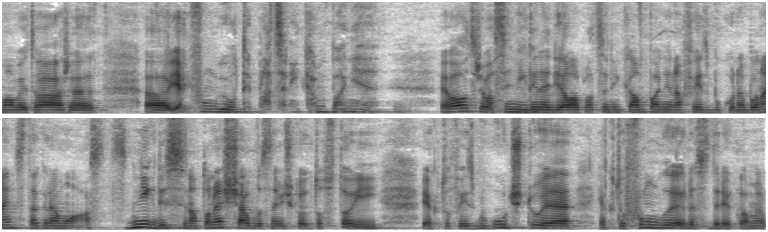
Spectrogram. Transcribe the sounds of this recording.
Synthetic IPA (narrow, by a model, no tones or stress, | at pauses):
mavɪt̪vaːr̝ɛt̪ | jakfuŋɡujowt̪ɪ̥plat͡sɛniːkampaɲɛ | jot̪r̥ɛbasɪɲɪɡdɪnɛɟɛlalplat̪t͡sɛniːkampaɲɛnafɛjzbukunɛbonaɪnst̪aɡɾamuʔa̰ | ɲɪɡdɪsɪnat̪onɛʃakvubɛt͡s̪nɛviʃkolɪkt̪o̞st̪o̞jiː | ja̰k̚t̪ofɛjzbukuːt͡ʃt̪ujɛjakt̪ofuŋɡujɛɡdɛsɪt̪ɪɾɛ̰kla̰mɪ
